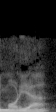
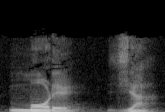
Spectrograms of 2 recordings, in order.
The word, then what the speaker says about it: Moriá: mí hemos ministrado que el monte se llama moriá se se se pronuncia así moriá pero en realidad es more ya more quiere decir Maestro ya yahua ahí en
